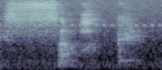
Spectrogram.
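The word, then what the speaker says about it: Sawk: um i do think sork's name is quite funny because like when you if you pronounce it how they pronounce it in the anime it's like suck suck and it just makes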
